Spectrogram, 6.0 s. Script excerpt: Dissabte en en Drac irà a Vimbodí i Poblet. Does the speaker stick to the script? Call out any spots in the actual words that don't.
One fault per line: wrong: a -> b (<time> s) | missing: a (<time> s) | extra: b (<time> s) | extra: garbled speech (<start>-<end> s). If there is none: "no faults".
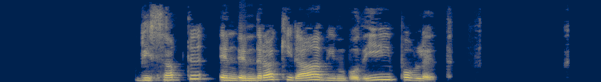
no faults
